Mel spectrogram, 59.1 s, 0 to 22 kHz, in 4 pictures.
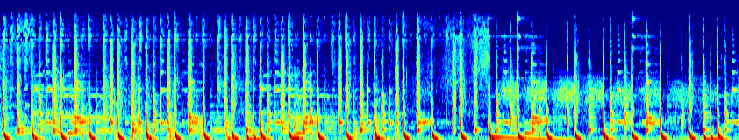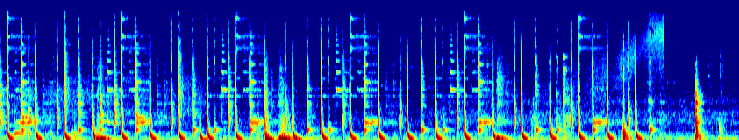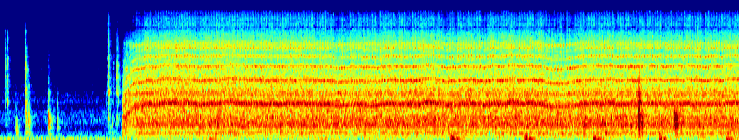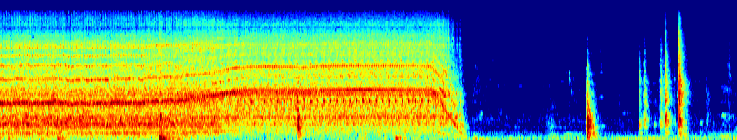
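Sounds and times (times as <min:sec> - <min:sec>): coffee grinder motor whine: 0:32.0 - 0:53.7.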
